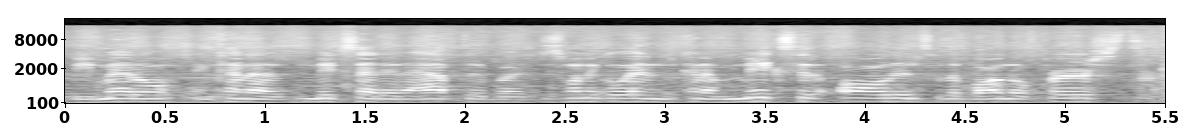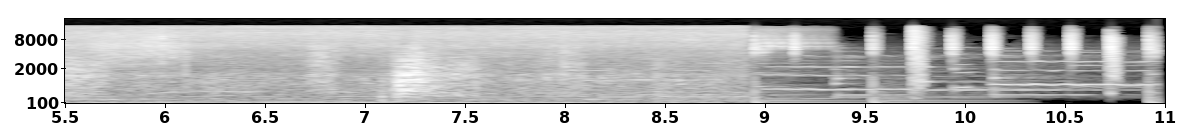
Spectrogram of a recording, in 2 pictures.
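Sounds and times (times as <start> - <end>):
plastic spreader scraping filler: 0.8 - 9.0
steady low hum: 5.4 - 9.0.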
